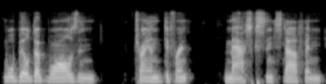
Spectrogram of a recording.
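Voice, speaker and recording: A woman's voice: low voice, flat delivery, slow, no echo. A woman guest speaker talking earnestly and chattily on a video call, with many "um"s and "like"s. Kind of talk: casual video-call chat.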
